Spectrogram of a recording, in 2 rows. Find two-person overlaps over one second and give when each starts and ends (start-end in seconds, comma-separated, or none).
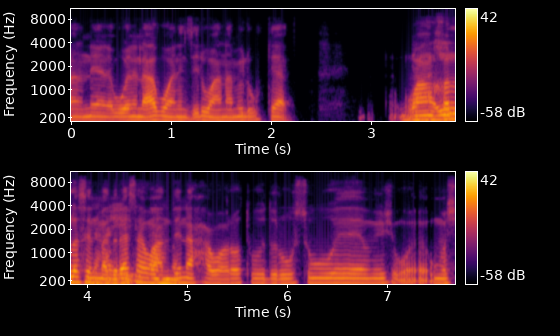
3.3-5.0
